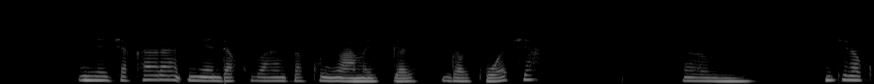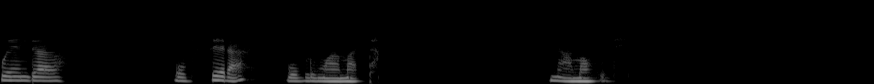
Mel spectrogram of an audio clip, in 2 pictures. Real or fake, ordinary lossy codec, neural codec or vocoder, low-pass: real; AAC, 32 kbps; none; 3.6 kHz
